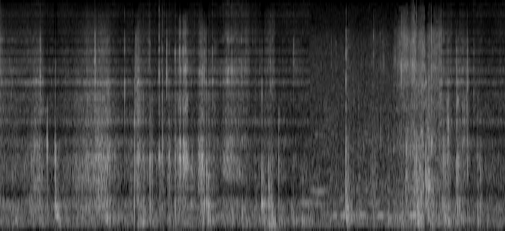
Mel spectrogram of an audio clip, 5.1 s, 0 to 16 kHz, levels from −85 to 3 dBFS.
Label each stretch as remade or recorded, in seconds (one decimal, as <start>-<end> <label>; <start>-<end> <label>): 0.0-3.1 remade; 3.1-4.4 recorded; 4.4-5.1 remade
